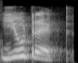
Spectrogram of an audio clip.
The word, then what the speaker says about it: Utrecht: trek for god's sake how do you say it i know it's not bad utrect that's it that's the one that's the official pronunciation sorry netherlands gonna have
